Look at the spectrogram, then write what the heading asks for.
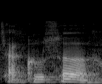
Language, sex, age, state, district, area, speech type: Odia, male, 45-60, Odisha, Balasore, rural, read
